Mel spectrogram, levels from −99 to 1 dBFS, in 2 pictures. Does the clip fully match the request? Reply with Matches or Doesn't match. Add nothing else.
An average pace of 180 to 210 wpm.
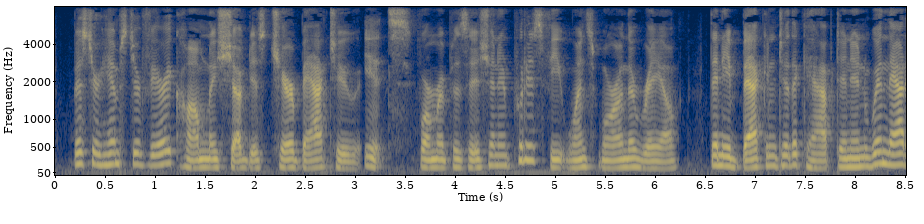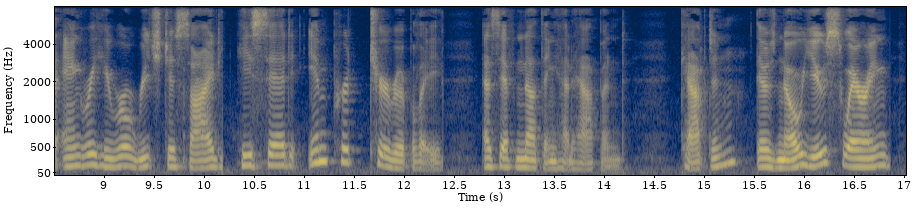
Doesn't match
